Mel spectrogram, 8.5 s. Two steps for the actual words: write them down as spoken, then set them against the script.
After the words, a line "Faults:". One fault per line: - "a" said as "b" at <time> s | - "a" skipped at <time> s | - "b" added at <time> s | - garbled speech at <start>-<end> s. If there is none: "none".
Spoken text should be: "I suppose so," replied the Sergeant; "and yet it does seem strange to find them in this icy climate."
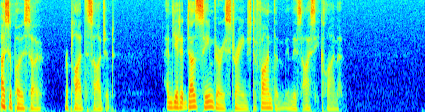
"I suppose so," replied the Sergeant; "and yet it does seem very strange to find them in this icy climate."
Faults:
- "very" added at 4.2 s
